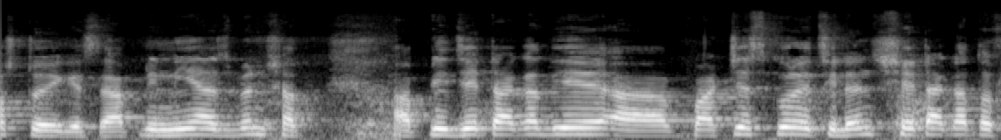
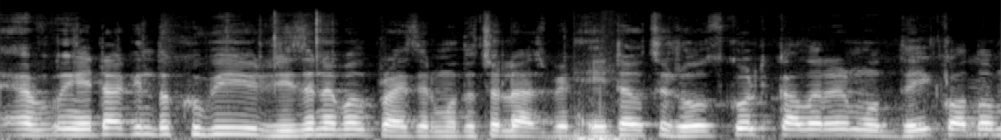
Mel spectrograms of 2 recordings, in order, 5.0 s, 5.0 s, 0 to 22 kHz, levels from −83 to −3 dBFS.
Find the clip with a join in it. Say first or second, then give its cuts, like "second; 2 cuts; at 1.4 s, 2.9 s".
second; 1 cut; at 2.9 s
